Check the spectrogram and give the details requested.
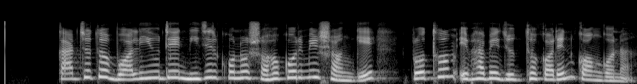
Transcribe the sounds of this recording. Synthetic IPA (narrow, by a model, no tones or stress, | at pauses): kaɾd͡ʑot̪obɔliuɖenid͡ʑeɾkonoʃɔɦokoɾmiɾʃɔŋɡe | pɾot̪ʰomebʱabed͡ʑud̪ʱːokɔɾenkɔŋɡona̰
